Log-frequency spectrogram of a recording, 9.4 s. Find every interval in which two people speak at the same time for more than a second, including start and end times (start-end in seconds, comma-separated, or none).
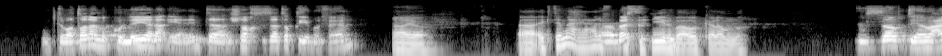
none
